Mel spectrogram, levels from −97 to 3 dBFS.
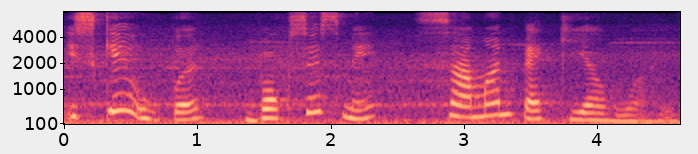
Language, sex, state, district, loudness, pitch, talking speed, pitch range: Hindi, female, Madhya Pradesh, Dhar, -16 LUFS, 240 Hz, 115 wpm, 195-315 Hz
